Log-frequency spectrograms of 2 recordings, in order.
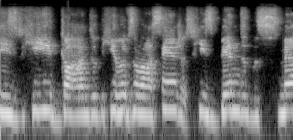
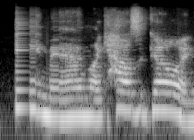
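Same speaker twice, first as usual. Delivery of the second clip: put-on British rock-star accent. Describing how a rock star talks, the speaker does a British rock-star accent. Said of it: "like British, like, rock star royalty".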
